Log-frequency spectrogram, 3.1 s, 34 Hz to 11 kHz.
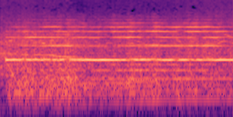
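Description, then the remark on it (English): A loud, sustained tornado warning siren, sounded after a tornado was sighted moving east towards Dallas, holds a steady tone with bright harmonics stacked above it. It does not stop for the whole stretch, over a low rumbling background, and no one speaks. “3:45, tornado sighted, moving east towards Dallas. The warning goes out.”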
